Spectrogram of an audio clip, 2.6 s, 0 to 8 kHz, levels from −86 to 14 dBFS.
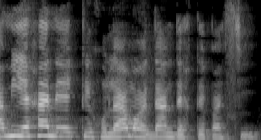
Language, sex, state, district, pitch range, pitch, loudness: Bengali, female, Assam, Hailakandi, 210-255 Hz, 235 Hz, -17 LUFS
